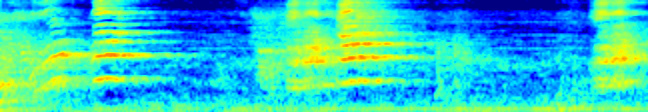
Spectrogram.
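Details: A drowsy pet parrot mumbling in its sleep, wanting a nap: a rising harmonic note, then grating voiced bursts about every second and a half, over a faint room hum.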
